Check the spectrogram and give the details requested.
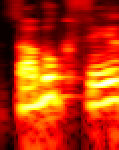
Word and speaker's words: سبک سیر: ہے اور سبک سیر، اس کا اصل تلفظ کیا ہے؟ سبک سیر ہے، بہت تیزی سے آ رہا ہے، وہ آپ کو لے کے چلا جائے گا پورا ریلا.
